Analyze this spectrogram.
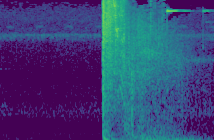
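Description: A loud explosion booms suddenly.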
